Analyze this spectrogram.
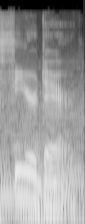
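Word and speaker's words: fear dearg: an evil Irish fairy known as the fear dare which is spelled like far darig this is a fairy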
